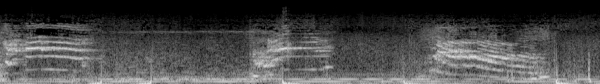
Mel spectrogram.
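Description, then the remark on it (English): A cat meows three times in long, drawn-out wailing cries, fairly loud, over a steady low rumbling hum. “Consider this cat.”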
